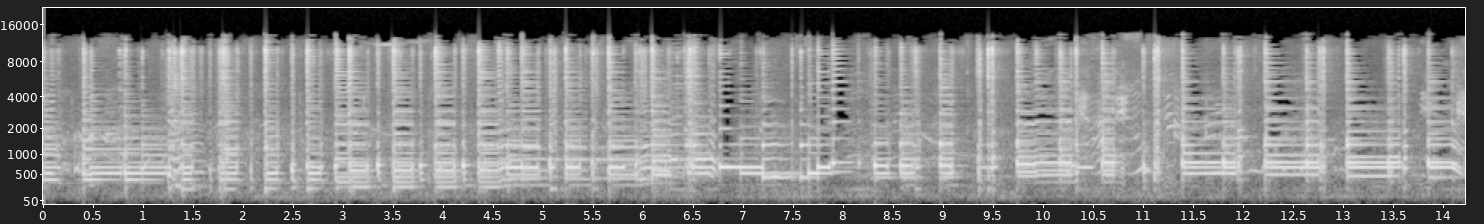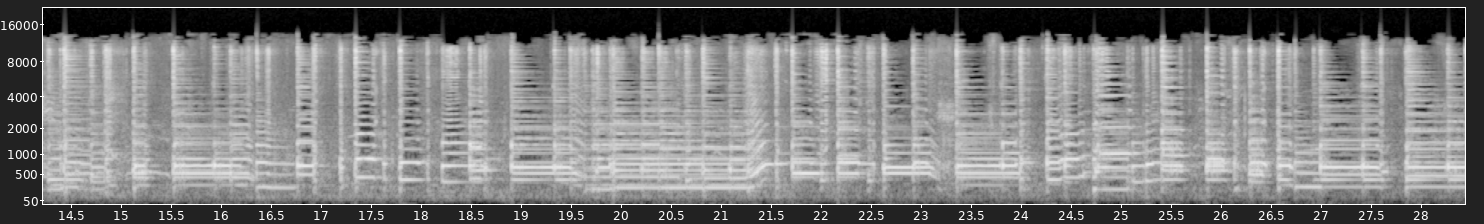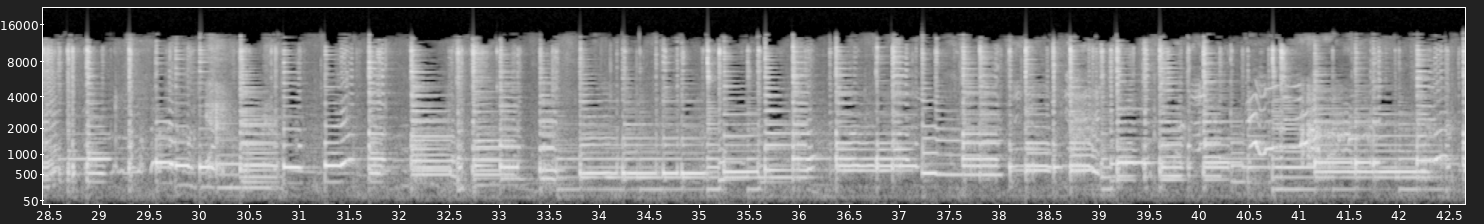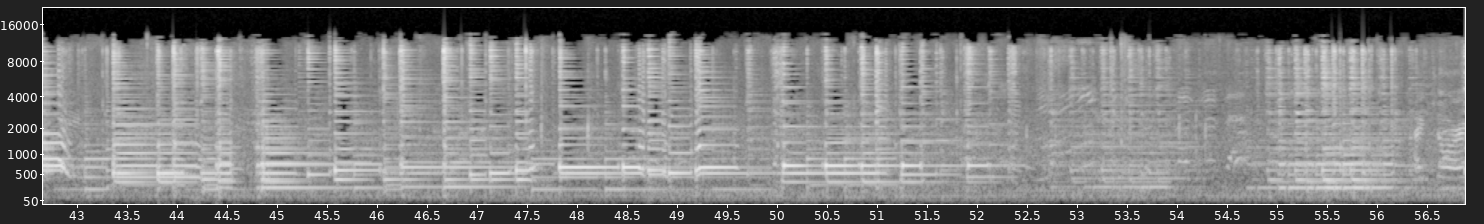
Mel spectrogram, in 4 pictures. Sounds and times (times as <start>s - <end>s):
Guitar: 0.0s - 56.8s
Ukulele: 0.0s - 56.8s.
